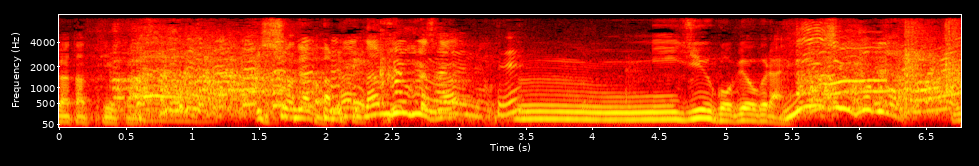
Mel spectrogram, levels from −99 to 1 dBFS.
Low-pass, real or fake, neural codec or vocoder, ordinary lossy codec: 7.2 kHz; real; none; MP3, 64 kbps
